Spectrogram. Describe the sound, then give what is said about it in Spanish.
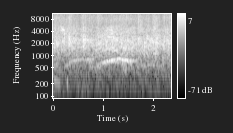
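Audience applause for an award-winning guest: a dense, steady wash of clapping that stays at an even level from start to finish. “un aplauso para ella”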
